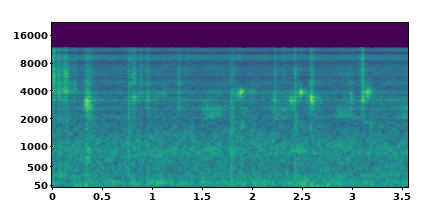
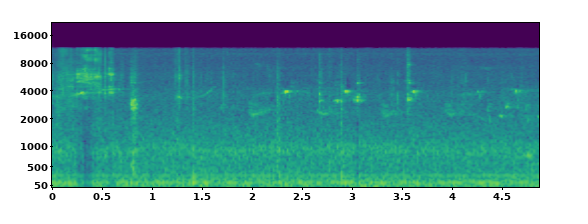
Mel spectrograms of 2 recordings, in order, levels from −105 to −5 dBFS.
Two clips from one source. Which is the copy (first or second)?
first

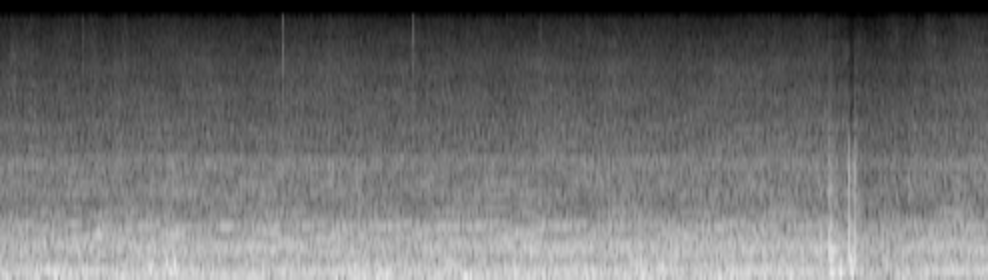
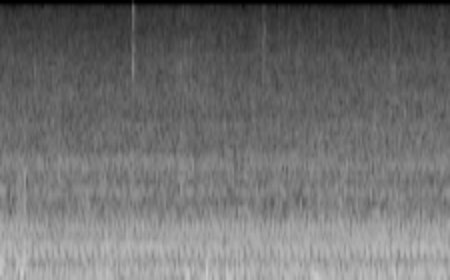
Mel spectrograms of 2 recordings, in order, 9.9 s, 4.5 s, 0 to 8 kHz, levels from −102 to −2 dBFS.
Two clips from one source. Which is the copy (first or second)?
first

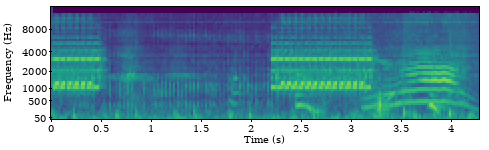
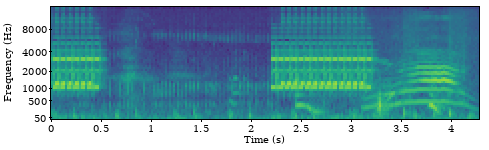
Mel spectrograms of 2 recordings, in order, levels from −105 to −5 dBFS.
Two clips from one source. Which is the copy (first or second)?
first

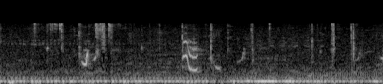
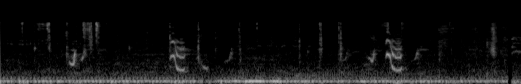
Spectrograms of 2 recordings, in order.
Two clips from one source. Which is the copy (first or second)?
second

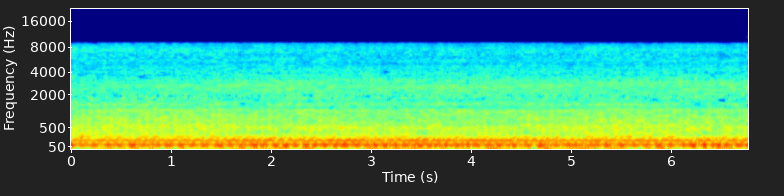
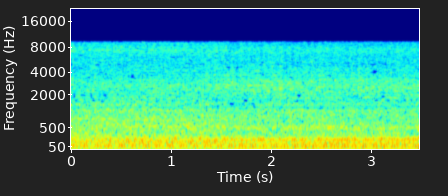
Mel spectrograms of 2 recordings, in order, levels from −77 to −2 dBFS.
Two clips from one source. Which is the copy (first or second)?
first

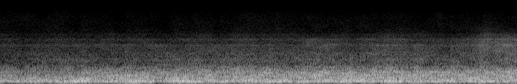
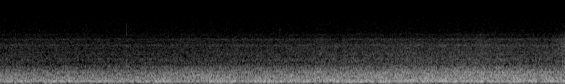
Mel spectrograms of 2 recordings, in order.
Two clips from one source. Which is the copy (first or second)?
first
